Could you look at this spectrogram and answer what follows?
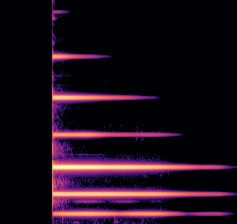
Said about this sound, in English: We'll begin with a bell.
